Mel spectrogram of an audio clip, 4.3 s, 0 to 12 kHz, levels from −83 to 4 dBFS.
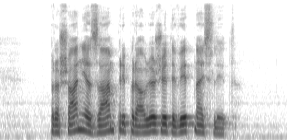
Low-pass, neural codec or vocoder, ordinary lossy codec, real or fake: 10.8 kHz; none; none; real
